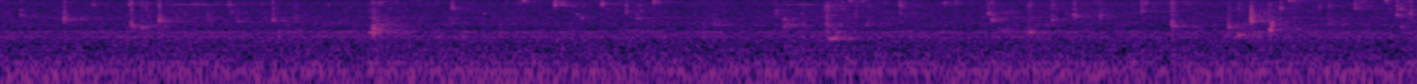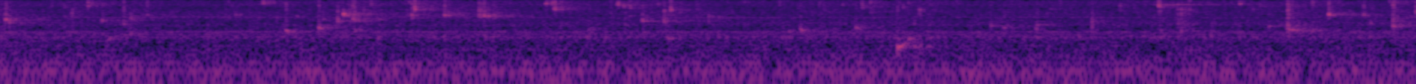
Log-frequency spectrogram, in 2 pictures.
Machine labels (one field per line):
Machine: pump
